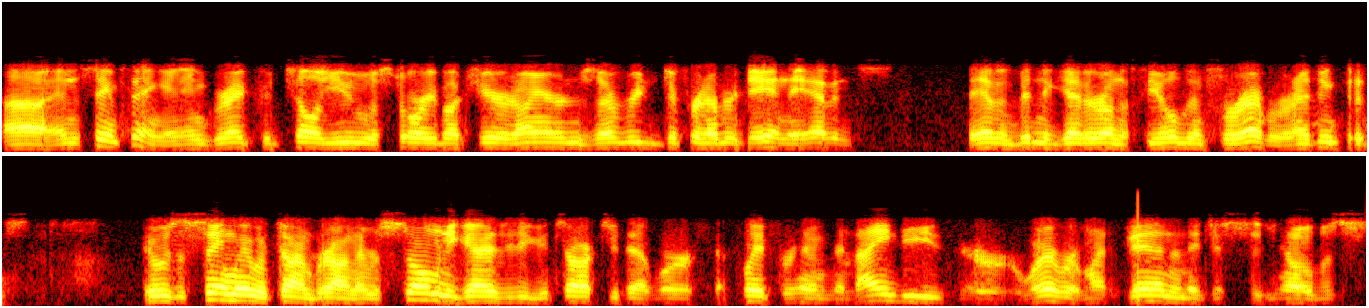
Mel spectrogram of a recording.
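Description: An American sports beat writer speaks very fast in a mid-range voice over a tinny, narrow phone line with no room sound. Appearing as an interview guest, he offers conversational analysis, rambling and repeating himself for emphasis.

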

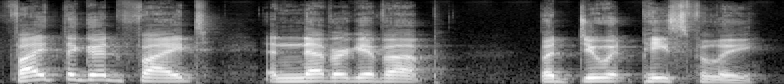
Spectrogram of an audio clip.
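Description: Speechifying with great passion, a man voices America in person as a puffed-up patriotic orator for a satirical comedy podcast, his delivery pompous and declamatory. He speaks at a normal speed with a slightly high, expressive voice whose tone is fairly bright and clean.

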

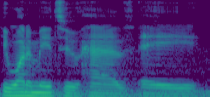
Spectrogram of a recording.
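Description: Young man, very low voice, calm explainer, noisy recording, guest interviewee. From New Jersey, with Bahamian family. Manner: measured and explanatory, with filler words. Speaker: guest, doctor in training. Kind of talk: casual interview answers.

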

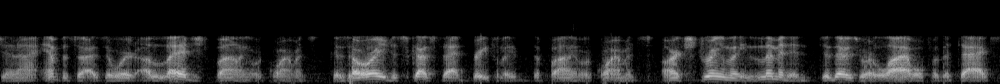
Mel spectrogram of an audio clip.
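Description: Gravelly man on a phone-like line. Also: fairly low pitch. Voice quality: gravelly, husky. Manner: methodical, legalistic, emphasizes words. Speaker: guest author. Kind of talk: radio interview, explanatory talk. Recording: tinny narrow phone-like line.

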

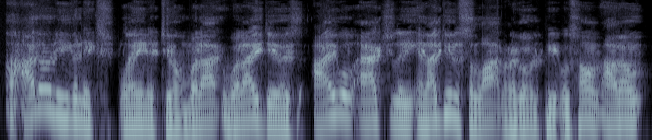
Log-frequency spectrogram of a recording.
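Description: A man's voice: a little high, animated, quick pace, a bit bright. An American man talking casually and bluntly as an interview guest, handing out informal advice.

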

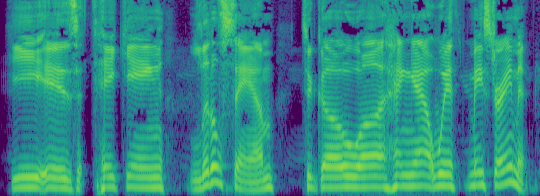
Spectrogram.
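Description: A man co-hosting a casual chat, unhurried and hesitant, recounting scenes from an episode. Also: fairly high pitch, steady tone, fairly bright tone, smooth, dry recording. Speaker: podcast co-host.

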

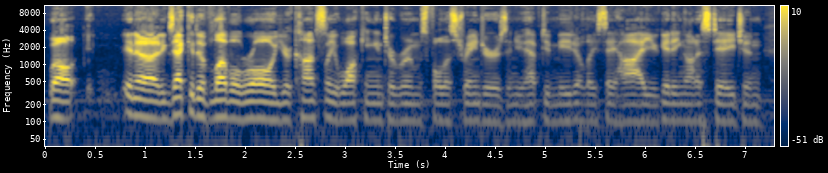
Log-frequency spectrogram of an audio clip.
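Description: Earnest talkative man, lowish voice. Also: little pitch movement, quick pace, hardly any pauses, a little hiss or hum. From Florida, United States. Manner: earnest, talkative, self-correcting. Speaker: guest, association CEO. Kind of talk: radio interview.

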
